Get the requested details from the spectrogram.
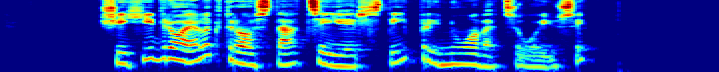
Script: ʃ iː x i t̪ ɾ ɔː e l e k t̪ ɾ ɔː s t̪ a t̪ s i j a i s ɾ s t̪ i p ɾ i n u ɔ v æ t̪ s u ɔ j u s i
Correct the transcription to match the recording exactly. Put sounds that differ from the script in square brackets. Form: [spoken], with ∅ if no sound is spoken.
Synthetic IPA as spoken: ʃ iː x i [d̪] ɾ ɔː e l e k t̪ ɾ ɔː s t̪ a t̪ s i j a i [∅] ɾ s t̪ i p ɾ i n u ɔ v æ t̪ s u ɔ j u s i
